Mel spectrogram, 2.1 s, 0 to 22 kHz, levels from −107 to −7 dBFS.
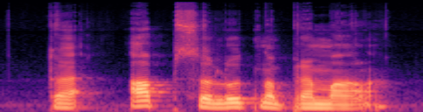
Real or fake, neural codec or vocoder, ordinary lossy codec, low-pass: real; none; Opus, 32 kbps; 19.8 kHz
